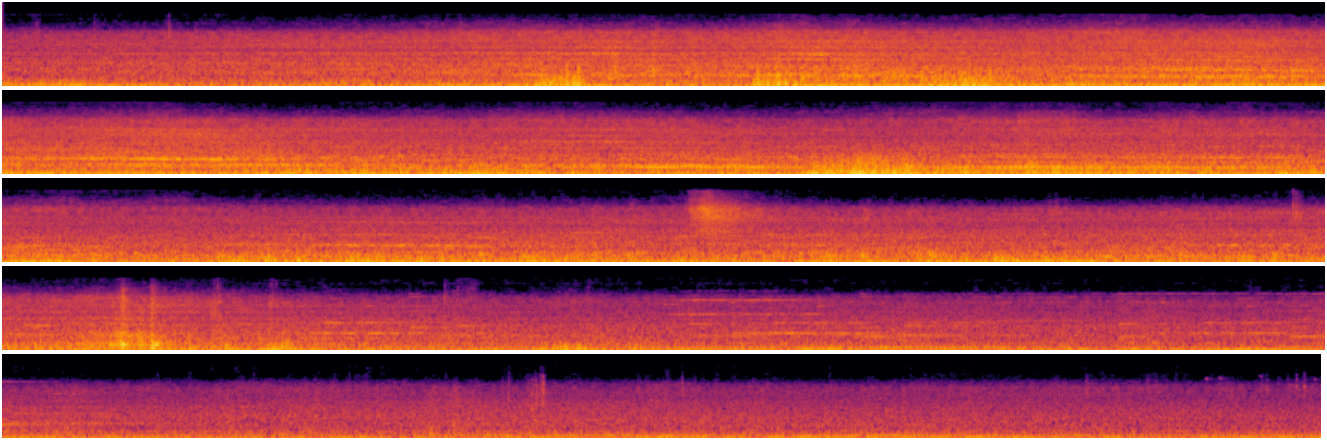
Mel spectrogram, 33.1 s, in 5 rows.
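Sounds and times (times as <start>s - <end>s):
train wheels rumbling on rails: 0.0s - 26.3s.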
